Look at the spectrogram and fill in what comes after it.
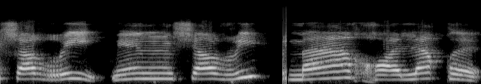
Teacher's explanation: من شری را مشدہ کے ساتھ ہے، اس میں تکرار ہوتا ہے.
